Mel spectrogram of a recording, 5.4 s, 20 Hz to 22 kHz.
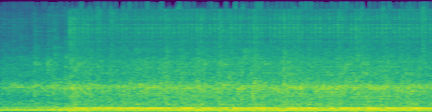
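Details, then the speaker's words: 1975 Suzuki GT750 two-stroke triple, sitting since 1986, just revived on new plugs: smooth, steady idle at about 1,000 rpm with no missed beats; all three cylinders firing evenly. "Even idling idling at one grand. Holy cow."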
